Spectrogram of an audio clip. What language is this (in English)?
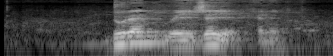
Kurdish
